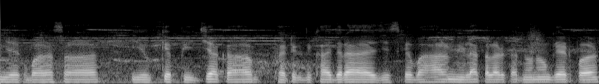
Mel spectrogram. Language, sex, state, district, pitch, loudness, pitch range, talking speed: Hindi, male, Punjab, Fazilka, 110 Hz, -19 LUFS, 110-115 Hz, 200 wpm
